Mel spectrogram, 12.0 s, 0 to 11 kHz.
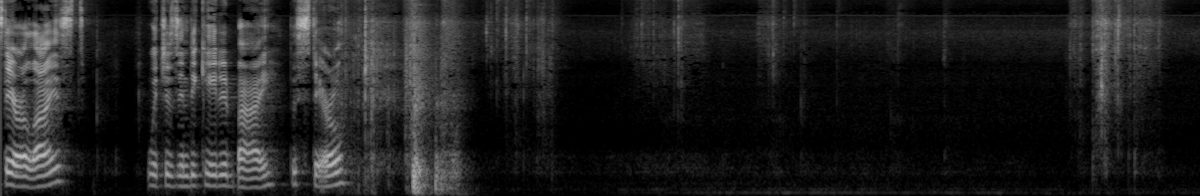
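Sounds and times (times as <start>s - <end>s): plastic and paper pouches rustling: 3.3s - 8.1s, 10.6s - 11.7s.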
